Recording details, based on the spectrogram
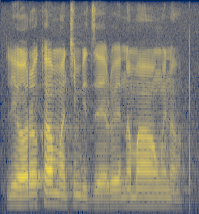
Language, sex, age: Venda, male, 22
